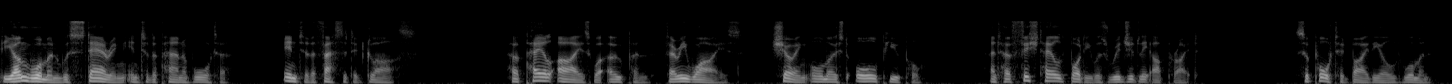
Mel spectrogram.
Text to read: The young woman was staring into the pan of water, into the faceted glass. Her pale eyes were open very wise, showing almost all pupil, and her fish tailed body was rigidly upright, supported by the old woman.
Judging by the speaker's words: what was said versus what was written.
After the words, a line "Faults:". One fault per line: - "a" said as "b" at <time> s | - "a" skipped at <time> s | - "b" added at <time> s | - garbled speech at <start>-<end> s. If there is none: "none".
The young woman was staring into the pan of water, into the faceted glass. Her pale eyes were open very wise, showing almost all pupil, and her fish tailed body was rigidly upright, supported by the old woman.
Faults:
none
